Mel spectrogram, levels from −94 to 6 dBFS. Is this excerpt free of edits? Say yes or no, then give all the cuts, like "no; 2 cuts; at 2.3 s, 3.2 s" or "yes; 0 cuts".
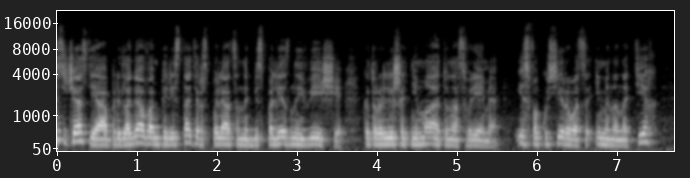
yes; 0 cuts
